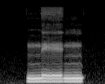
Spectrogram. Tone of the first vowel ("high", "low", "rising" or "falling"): high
